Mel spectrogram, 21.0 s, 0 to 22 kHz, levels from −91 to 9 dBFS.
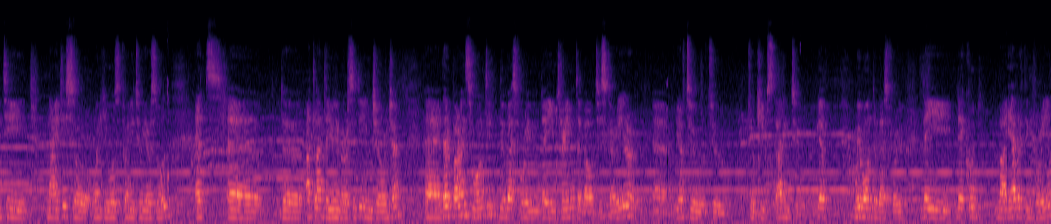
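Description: Damaged data in a compressed stream makes the decoder misread corrupt frames and lose sync while it hunts for the next valid header. Each event is a brief chirp or blip of about 50 ms, at 3.33–3.39, 11.09–11.15, 13.31–13.37, 15.98–16.02 and 20.10–20.16 s.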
